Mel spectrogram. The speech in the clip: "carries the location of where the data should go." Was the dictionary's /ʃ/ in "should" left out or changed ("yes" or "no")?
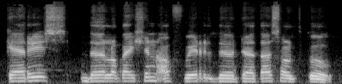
yes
